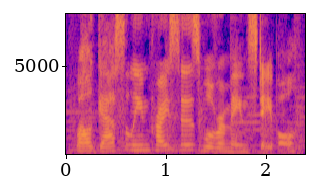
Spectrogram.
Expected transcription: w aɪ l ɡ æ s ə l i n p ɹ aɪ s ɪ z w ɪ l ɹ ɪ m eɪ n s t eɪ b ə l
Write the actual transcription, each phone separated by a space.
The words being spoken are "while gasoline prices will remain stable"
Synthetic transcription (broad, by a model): w aɪ l ɡ æ s ə l i n p ɹ aɪ s ɪ z w ɪ l ɹ ɪ m eɪ n s t eɪ b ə l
